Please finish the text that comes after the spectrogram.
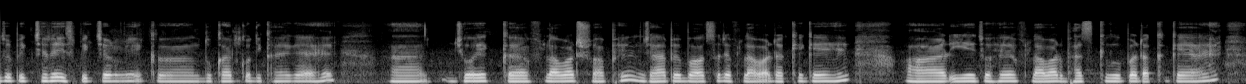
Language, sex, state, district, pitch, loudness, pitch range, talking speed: Hindi, male, Bihar, Supaul, 145 Hz, -16 LUFS, 140-150 Hz, 185 wpm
